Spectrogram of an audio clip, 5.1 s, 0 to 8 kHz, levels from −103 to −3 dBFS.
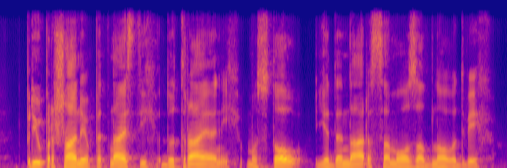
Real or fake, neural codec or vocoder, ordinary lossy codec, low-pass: fake; codec, 16 kHz, 4 kbps, X-Codec, HuBERT features, trained on LibriSpeech; none; 7.2 kHz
